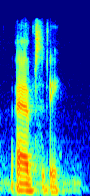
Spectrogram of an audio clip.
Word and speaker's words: Abcde: Yes, that's how they want it to be pronounced. Absidy.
